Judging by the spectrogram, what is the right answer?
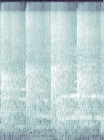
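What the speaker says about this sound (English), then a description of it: "give applause to all of you" A classroom of students claps together in a short, dense burst of applause that swells in repeated waves, with no talk over it.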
